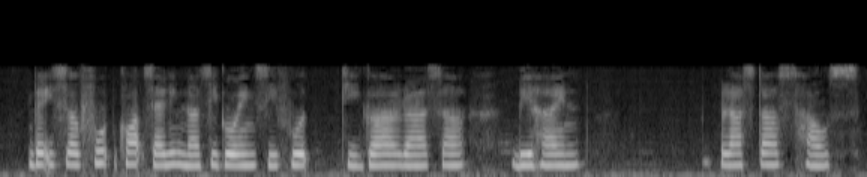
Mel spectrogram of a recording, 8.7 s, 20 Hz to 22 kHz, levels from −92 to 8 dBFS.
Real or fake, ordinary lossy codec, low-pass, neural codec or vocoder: fake; MP3, 32 kbps; 5.4 kHz; codec, 16 kHz, 2 kbps, FreqCodec, larger model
